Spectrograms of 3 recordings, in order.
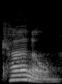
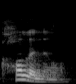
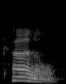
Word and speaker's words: colonel: we don't do that um brilliant so yeah colonel that's how we pronounce this word very tricky right because you'd see it and think it's pronounced colonel but actually colonel okay so that was number 11.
